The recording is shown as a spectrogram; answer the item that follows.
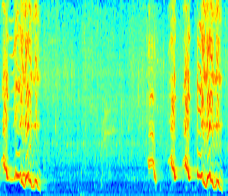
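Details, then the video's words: Bali black-naped oriole singing loud, mellow whistled phrases with a warbling downward slur, then after a pause two short rising notes leading into another flowing warbled phrase. "kepodang asli bali gacor"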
